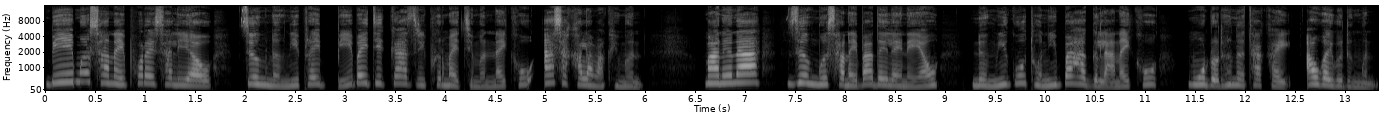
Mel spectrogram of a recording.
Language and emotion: Bodo, surprised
